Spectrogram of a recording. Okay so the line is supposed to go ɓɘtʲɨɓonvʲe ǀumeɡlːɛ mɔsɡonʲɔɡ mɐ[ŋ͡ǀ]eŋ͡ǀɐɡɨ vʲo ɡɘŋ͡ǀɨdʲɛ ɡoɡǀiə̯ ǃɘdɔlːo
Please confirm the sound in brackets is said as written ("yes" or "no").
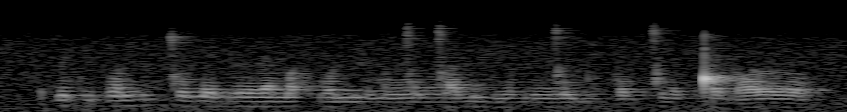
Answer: yes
